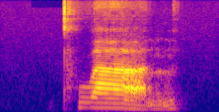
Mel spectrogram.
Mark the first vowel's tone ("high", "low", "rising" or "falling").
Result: low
